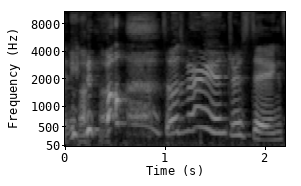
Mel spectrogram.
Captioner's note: laugh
